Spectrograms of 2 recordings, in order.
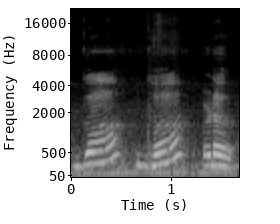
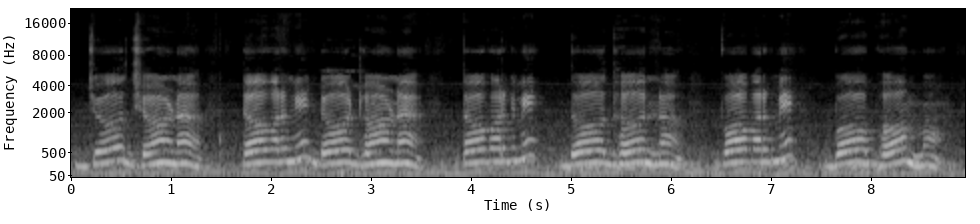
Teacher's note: ये व्यंजन वर्गों के तीसरे, चौथे और 5वें व्यंजन और य, र, ल, व और ह, ये सब सघोष हैं।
